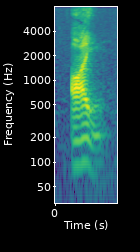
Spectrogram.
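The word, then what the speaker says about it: ア イン (עין): アイン。日本語的に言うとアインですね。アイン。日本人が一番発音しにくいアルファベットです。うがいをするように発音しなさいとかいろんなこと言われるんですね。うん、あーって言わないですね。奥から出す音ですね。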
